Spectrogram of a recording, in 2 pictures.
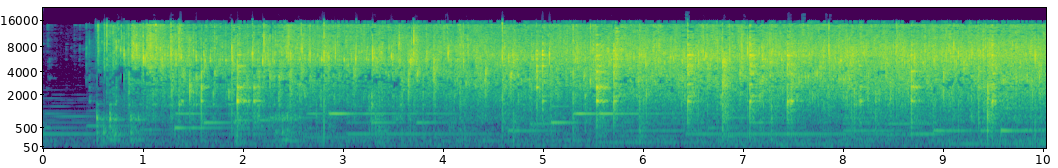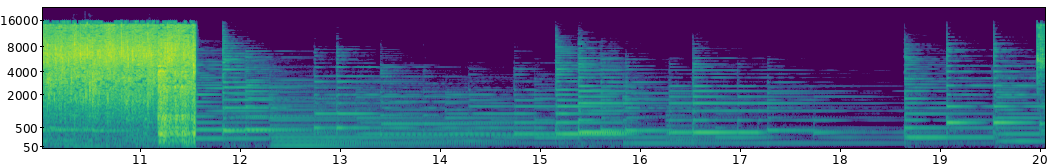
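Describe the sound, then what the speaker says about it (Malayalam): Capsicum and onion sautéing in oil for paneer tikka make a loud, steady close sizzle with stirring for about eleven seconds, then the sizzle stops abruptly and soft music carries on alone. "ഇനി ഇതിലേക്ക് നമ്മൾ മാറ്റി വെച്ചിരിക്കുന്ന ക്യാപ്സിക്കും ഒണിയനും അതെല്ലാം കൂടെ ഒന്ന് വഴറ്റിയെടുക്കുക."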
